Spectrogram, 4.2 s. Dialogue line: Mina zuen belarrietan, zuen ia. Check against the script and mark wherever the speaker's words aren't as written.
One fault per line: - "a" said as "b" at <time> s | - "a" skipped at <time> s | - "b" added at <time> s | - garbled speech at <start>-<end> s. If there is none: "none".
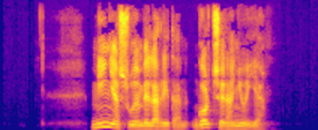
- "zuen" said as "gortzeraino" at 2.7 s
